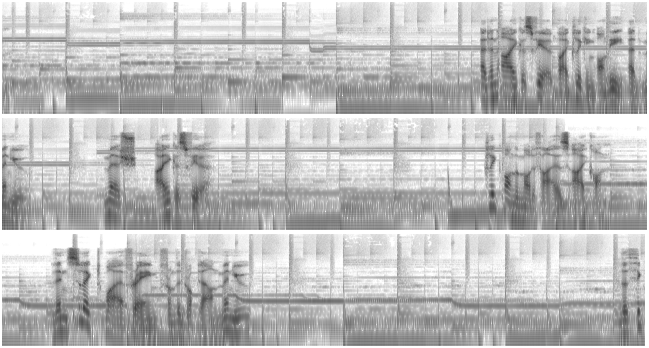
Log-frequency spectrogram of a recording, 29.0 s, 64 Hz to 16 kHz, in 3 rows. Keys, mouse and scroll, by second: 1.3 shift+click, 5.5 Delete, 9.9 click, 21.2 click, 23.7 click.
